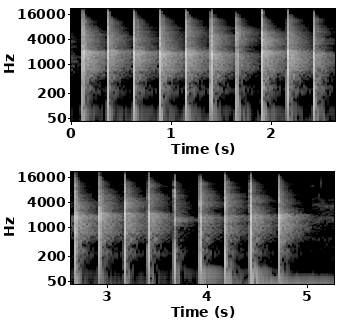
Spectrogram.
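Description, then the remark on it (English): Steady, evenly spaced hand claps, about eighteen sharp slaps in a brisk rhythm, fairly loud and with no voices, ending with a slight lingering ring after the last clap. “They do, and let's just give a round of applause for Dumbledore's army.”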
